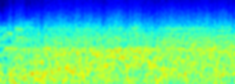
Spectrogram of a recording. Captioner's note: audience Laughing; music and Applause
